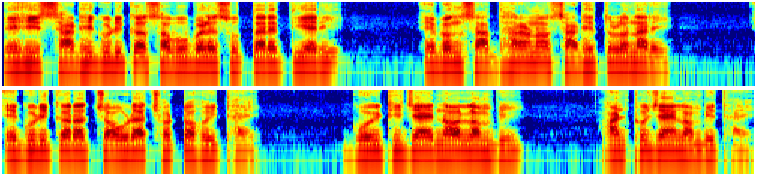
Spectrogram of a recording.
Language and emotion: Odia, neutral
